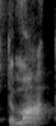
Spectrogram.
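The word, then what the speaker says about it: DeMonte: The E is silent, so it's Deont.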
